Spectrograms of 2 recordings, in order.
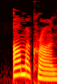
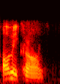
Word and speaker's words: Omicron: It's like basically saying the word homie, taking the H out. Omi. And then, did you ever hear the guy? – This is not what the computer says. – Omicron. – Yeah, but he's Greek. – Okay. – Yeah, so the Greek god Kronos, so you take those two words, Omi and Kron, so it's Omicron.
